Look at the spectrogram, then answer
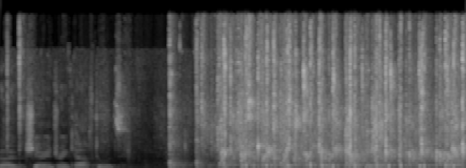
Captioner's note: audience applauds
